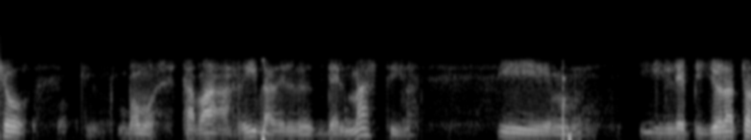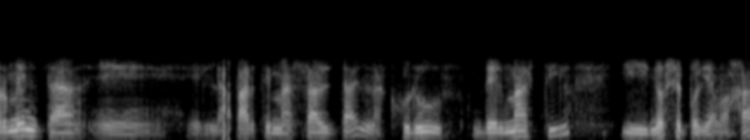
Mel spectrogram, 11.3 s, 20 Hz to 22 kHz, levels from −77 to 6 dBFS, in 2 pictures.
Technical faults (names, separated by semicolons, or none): GSM full-rate codec; GSM bit errors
